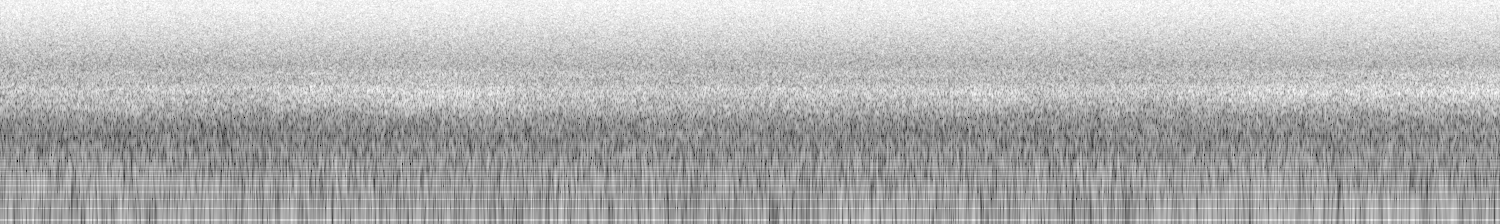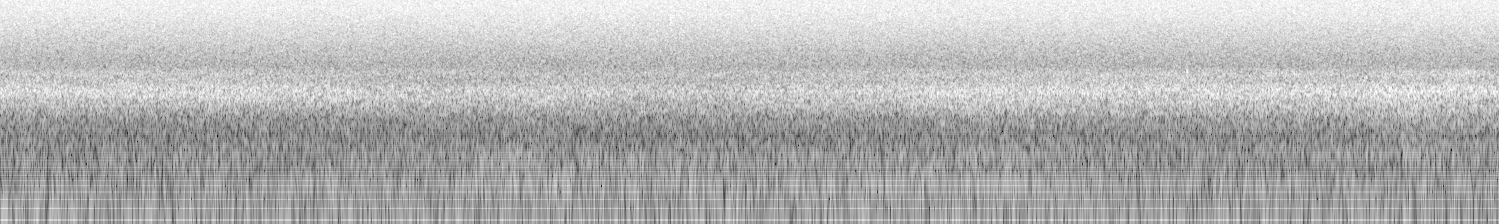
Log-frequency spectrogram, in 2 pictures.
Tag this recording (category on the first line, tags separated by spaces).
Soundscapes > Nature
alice-holt-forest meadow natural-soundscape nature phenological-recording raspberry-pi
